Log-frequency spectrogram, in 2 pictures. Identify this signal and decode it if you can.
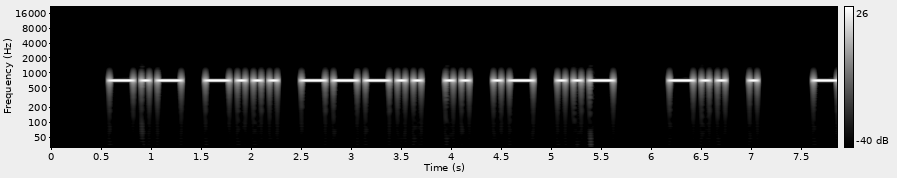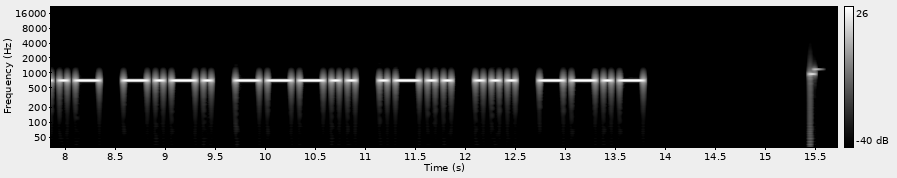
Morse code, heard as a keyed tone, about 15 wpm, 700 Hz. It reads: KB8IAU DE KC8LSQ
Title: USA Callsign DE Callsign - 6 Characters - 15wpm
